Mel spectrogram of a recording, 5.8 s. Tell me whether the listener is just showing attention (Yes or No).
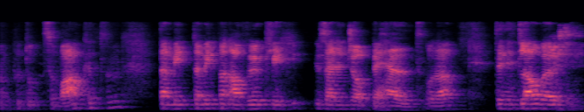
Yes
